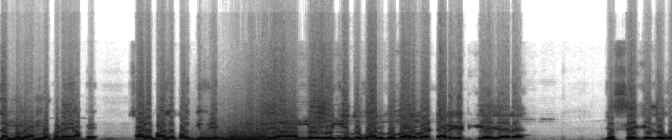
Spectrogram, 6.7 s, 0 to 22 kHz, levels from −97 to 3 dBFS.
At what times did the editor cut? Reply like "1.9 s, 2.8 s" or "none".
2.4 s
